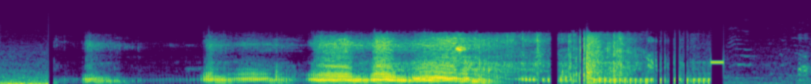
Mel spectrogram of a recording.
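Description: Small dirt bike engine revving in several uneven bursts, its pitch rising and falling. A short high beep sounds near the end.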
